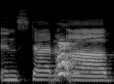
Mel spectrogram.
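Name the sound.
dog barking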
